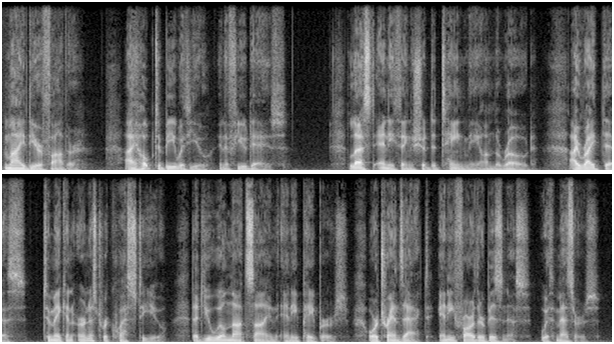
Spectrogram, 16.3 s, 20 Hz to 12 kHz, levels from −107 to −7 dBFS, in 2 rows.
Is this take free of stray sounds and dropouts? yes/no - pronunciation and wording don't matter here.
yes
